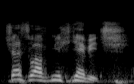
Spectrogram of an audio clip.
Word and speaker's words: Czesław Michniewicz: Czesław Michniewicz.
